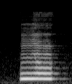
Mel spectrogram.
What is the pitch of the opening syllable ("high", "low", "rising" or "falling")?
high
